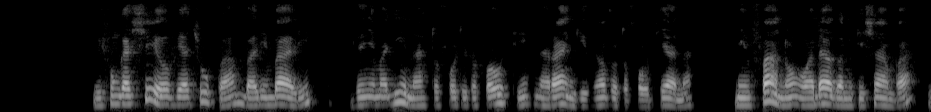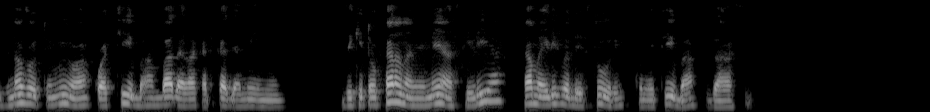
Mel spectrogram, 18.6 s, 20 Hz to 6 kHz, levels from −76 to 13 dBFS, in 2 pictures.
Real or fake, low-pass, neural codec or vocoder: real; 5.4 kHz; none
